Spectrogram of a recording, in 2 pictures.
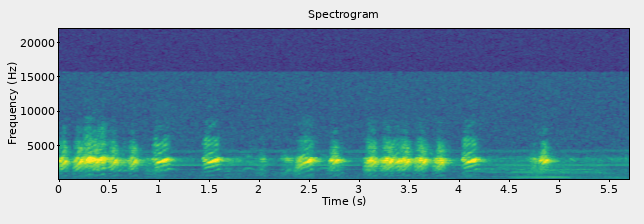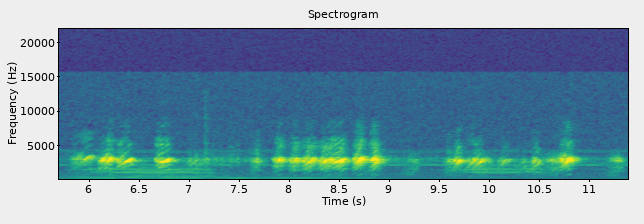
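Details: Feeding at a long-eared owl nest near Missoula, 05:05 on 25 April 2024, with the mother passing food from the male to the owlets; busy high chirp trains and several lower, sliding, wavering calls in the middle.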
